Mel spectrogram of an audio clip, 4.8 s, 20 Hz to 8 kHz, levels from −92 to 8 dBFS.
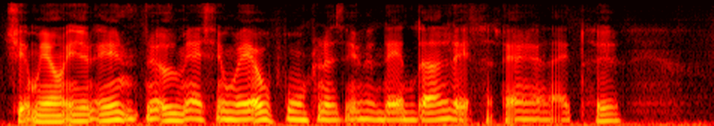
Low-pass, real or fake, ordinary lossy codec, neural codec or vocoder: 7.2 kHz; fake; none; autoencoder, 22.05 kHz, a latent of 192 numbers a frame, VITS, trained on many speakers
